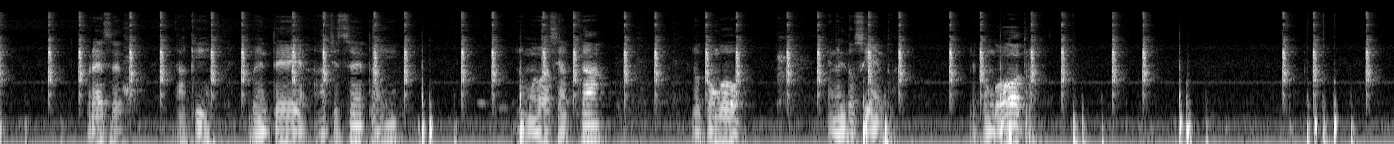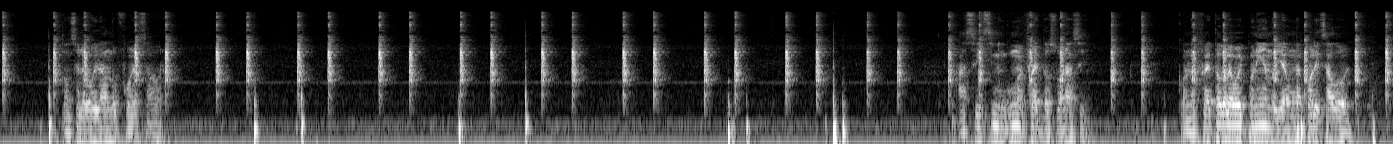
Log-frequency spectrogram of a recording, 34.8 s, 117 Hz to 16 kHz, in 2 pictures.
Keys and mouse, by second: 11.1 drag, 11.4 click, 15.0 click, 27.0 click, 34.7 click.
